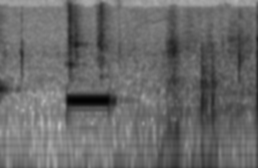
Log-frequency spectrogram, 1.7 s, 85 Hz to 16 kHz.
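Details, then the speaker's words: Icom IC-7300 internal tuner at the top of the band: keys very briefly with one short beep, no relay chatter, tune indicator stays off because the antenna is beyond its roughly 3:1 SWR range. "i'm going to try to get it to tune here and there you notice it keyed very briefly but the tune indicator is not on and we'll try it again"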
